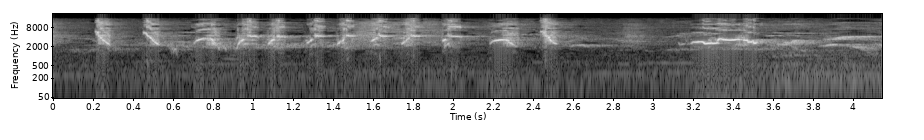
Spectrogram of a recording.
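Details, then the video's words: Oriental magpie-robin with the loud ngeplong song used for luring birds: a steady run of short sharp notes about four per second, followed by a warbled whistled phrase. "suara Kacer ngeplong"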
